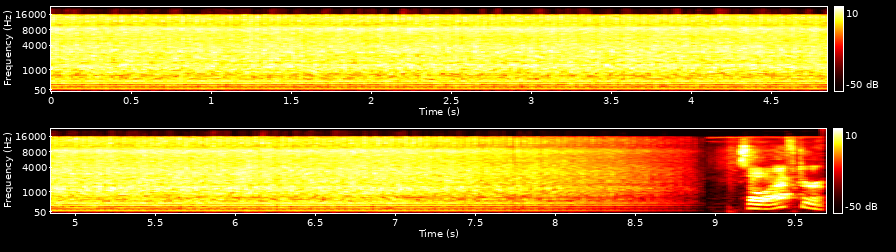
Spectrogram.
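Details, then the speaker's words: Nearly new Toro mower that wouldn't start, after fuel system work: steady, even single-cylinder drone with no surging or sputtering; fixed, runs cleanly. "it run for a bit i'm determined that we fixed the issue"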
